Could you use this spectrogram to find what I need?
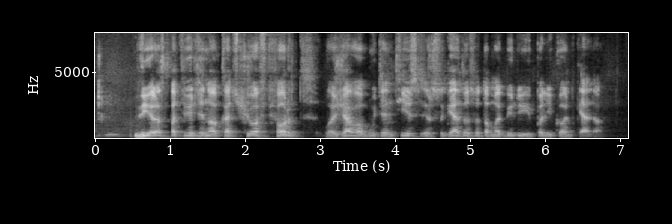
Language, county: Lithuanian, Utena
